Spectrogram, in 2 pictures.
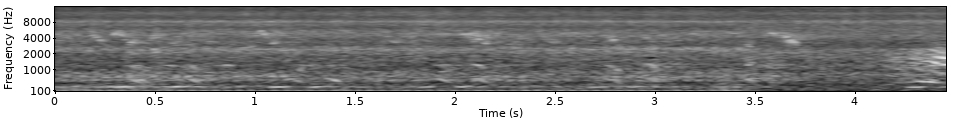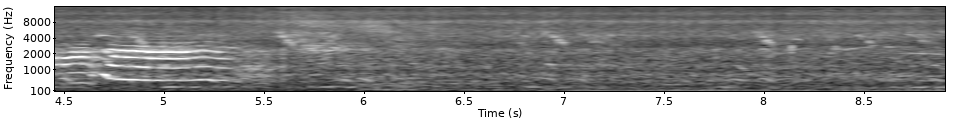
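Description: An elephant gives a single brassy, wavering trumpet lasting about a second over a low engine-like hum.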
